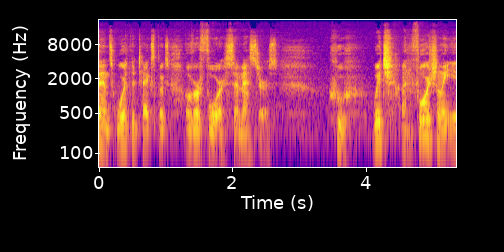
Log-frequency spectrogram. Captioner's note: sigh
